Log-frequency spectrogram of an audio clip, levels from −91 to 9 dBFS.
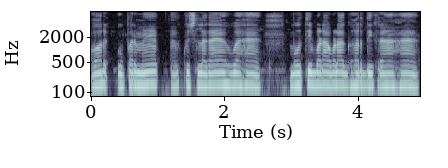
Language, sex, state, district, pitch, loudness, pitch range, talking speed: Hindi, male, Jharkhand, Palamu, 140 Hz, -15 LUFS, 135-145 Hz, 195 wpm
